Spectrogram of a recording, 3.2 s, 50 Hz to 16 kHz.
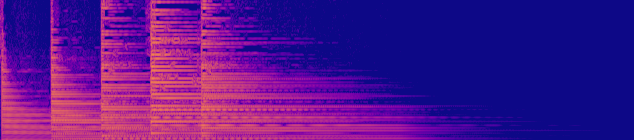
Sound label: F 6th F down Guitar; F6 arpeggiated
